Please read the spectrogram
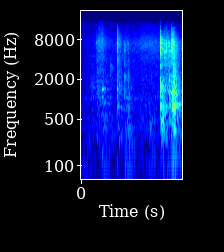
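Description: A few soft knocks and rustles of a person moving about with an acoustic guitar, the loudest cluster near the end.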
